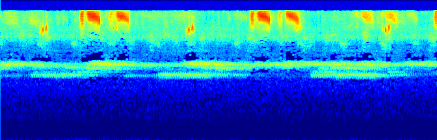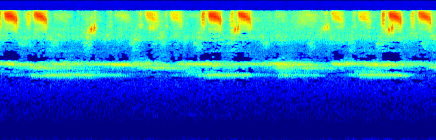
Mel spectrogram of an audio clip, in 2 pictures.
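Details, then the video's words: Crickets on a spring night by a cottage: a steady layered high trill runs throughout, with repeated bursts of very high, rapid chirps arriving in small groups about every one to two seconds. "Cricket Sounds"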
